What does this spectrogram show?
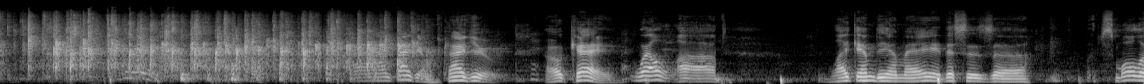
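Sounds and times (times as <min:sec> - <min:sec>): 
audience applause welcoming a speaker: 0:00.0 - 0:04.8
speech: 0:03.8 - 0:07.4, 0:08.3 - 0:10.4, 0:11.0 - 0:11.4.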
